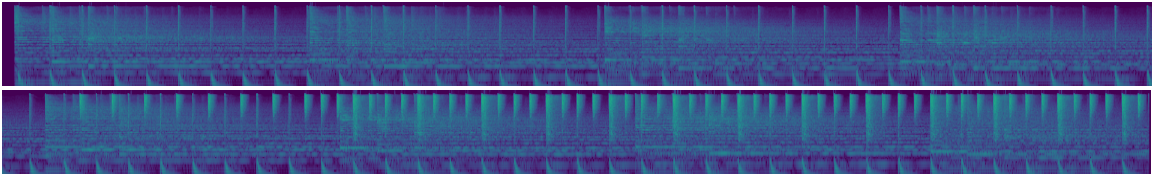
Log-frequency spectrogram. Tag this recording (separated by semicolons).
ambieant; loop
